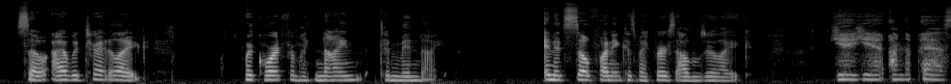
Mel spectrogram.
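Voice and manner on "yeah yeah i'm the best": put-on whisper. Retelling recording first albums at home at night: imitating own past whisper. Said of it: "whispering 'cause I'm twelve years old".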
